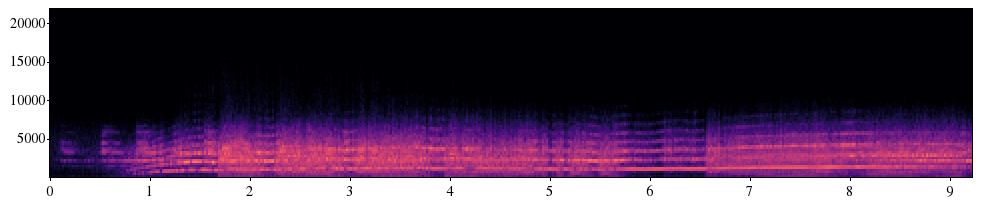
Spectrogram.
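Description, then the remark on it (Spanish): A loud ambulance siren winds up from a low pitch and holds a long, steady wail, with a second lower tone joining for several seconds, as the ambulance drives very fast with its lights on. No voices. “ambulancia prendía las luces e iba muy deprisa.”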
